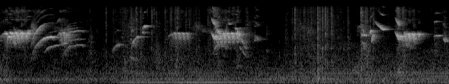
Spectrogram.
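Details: European goldfinch, with common sow-thistle, singing liquid, descending twitters and buzzy trills in several short, irregularly spaced phrases.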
